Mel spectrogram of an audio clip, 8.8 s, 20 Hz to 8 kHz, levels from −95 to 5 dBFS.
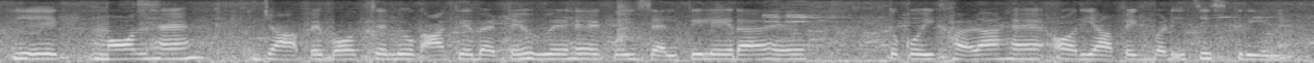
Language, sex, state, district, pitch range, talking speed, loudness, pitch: Hindi, female, Odisha, Malkangiri, 215-230 Hz, 205 wpm, -12 LUFS, 220 Hz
